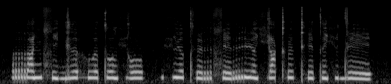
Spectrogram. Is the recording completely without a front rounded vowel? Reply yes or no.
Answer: no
